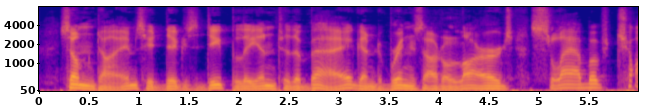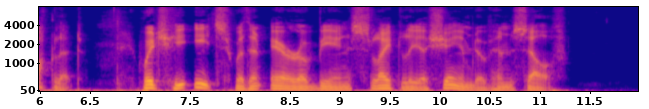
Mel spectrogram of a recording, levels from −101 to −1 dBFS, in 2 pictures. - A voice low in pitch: Yes, very low, 90 Hz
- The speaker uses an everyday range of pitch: Yes, average, 4.5 semitones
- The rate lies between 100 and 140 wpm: Yes, slow, 135 wpm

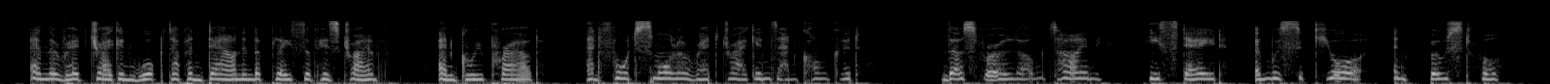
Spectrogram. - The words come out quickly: No, average, 140 wpm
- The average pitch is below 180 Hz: No, high, 245 Hz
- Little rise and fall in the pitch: Yes, narrow, 2.3 semitones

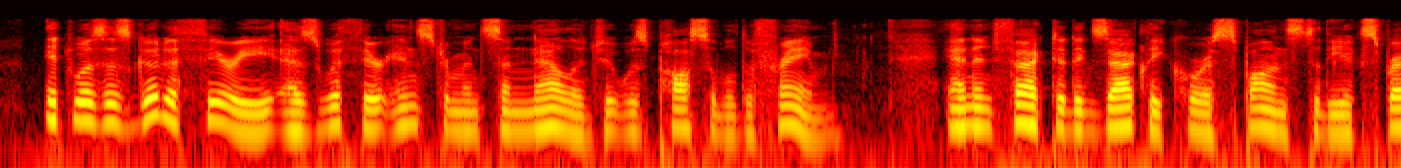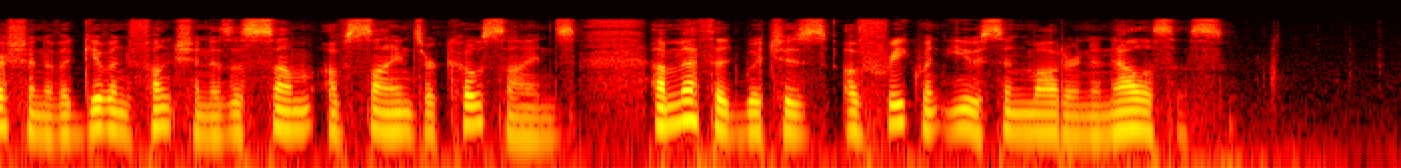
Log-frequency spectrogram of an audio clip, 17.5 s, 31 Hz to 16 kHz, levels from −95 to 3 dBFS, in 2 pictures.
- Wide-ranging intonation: No, average, 3.8 semitones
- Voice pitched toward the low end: Yes, low, 125 Hz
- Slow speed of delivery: No, average, 160 wpm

